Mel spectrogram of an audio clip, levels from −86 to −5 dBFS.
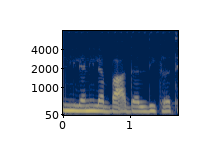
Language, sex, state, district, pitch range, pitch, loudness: Chhattisgarhi, male, Chhattisgarh, Bilaspur, 165-180 Hz, 170 Hz, -32 LUFS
